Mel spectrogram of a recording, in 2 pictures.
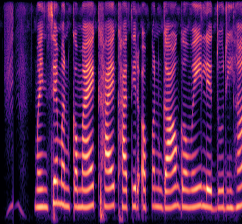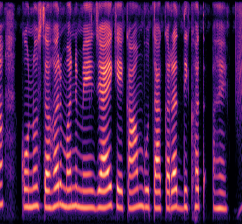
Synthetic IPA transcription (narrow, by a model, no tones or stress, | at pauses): məɪnsemənkəmaːekʰaːekʰaːt̪ɪɾɐ̰pənɡãːwɡə̃ʋəileːd̪uɾiɦãkoːnosəɦəɾmənmẽd͡ʒaːekekaːmbut̪aːkəɾət̪̚d̪ɪkʰət̪ɦɛ̃ː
